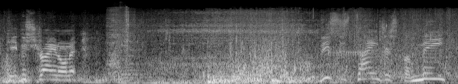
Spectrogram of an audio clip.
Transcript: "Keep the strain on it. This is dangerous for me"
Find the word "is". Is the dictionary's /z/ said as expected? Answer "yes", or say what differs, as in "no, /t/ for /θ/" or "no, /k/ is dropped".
yes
